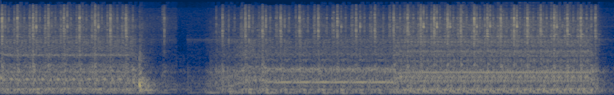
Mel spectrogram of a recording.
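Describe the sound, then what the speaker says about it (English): A sewing machine stitches quilt block pieces corner to corner, a rapid rhythmic mechanical chatter close up, briefly pausing after a second before running steadily again to a stop. "we're going to sew corner to corner this way"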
